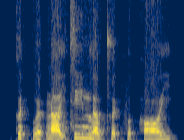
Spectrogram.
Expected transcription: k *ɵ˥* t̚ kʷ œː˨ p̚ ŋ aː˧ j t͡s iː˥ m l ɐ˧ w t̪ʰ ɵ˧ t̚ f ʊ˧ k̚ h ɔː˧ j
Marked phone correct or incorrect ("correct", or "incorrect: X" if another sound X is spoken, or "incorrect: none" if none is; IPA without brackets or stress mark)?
correct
